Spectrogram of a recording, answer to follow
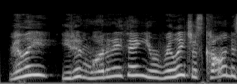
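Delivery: high, amazed disbelief; imitating a customer stunned by a no-sales call; surprised customer. Customer surprised a seller called just to wish Happy New Year, high amazed voice. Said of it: "they're gonna be surprised".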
